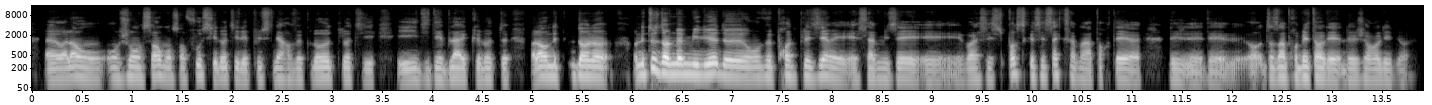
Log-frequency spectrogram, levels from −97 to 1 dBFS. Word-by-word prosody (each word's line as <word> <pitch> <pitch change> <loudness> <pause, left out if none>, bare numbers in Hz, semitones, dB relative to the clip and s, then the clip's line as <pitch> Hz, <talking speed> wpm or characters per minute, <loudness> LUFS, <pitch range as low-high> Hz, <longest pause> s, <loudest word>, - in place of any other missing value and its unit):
Heu, 95 - 0
voilà, 100 +3 +2
on 100 -2 -1
on 105 - -3
joue 110 +3 -3
ensemble. 110 +2 0
On - - -2
s'en 100 -1 -8
fout 120 +4 -5
si 105 - -6
l'autre 105 0 -3
il 95 - -2
est 95 - -2
plus 100 0 -12
nerveux 100 -1 -4
que 95 - -18
l'autre, 105 0 +1
l'autre 105 0 -4
il 90 -1 -6 0.2
il 95 +1 -3
dit 95 +1 -13
des 100 +2 -3
blagues 100 0 +1
que - - -12
l'autre 100 -1 -4 0.2
voilà, - - +5
on 115 - +4
est 115 - -1
dans 120 -1 +5
le 110 -2 +5 0.3
on - - +1
est 130 - +4
tous 195 - +5
dans 145 -3 +12
le 135 - +6
même 135 0 +9
milieu 130 +1 +6
de: 120 -3 +5
«on 110 0 0
veut 110 +1 -2
prendre 115 +2 -3
plaisir 115 +1 0
et 100 - 0
et - - -6
s'amuser», 100 0 -3
et 90 0 -8
et - - -9
voilà, 95 +1 -3
c'est 100 0 -11
je 95 - -18
pense 130 +1 -2
que 115 - -4
c'est 110 0 -8
ça, 130 +4 -3
que 130 - -20
ça 110 - -5
m'a 100 -2 -5
apporté, 95 - -5
heu, 90 -3 +2 0.3
des 85 -4 -5
des 85 -2 -5 0.4
dans 105 +1 -2
un 110 - +4
1er 110 +2 0
temps 105 -1 +3
les 95 -1 +2
le 95 +2 -4
jeu 95 +1 -6
en 95 - -1
ligne, 95 -1 -6
ouais. 90 - -14
105 Hz, 305 wpm, -25 LUFS, 95-115 Hz, 0.4 s, dans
